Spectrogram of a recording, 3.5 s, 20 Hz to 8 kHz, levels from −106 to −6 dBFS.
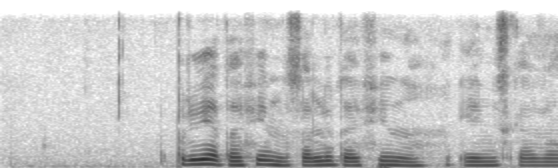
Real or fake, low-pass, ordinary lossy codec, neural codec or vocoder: real; 7.2 kHz; none; none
